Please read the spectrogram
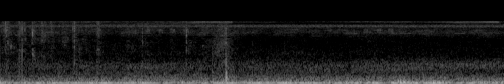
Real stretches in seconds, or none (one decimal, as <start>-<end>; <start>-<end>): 0.0-5.0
